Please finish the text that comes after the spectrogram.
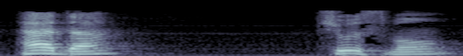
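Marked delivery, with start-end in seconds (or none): none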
